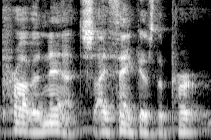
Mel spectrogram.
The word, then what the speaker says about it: provenance: All the brush strokes match up to a Rembrandt, but we can't prove the provenance, not providence, like divine providence, but provenance, I think is the correct pronunciation.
